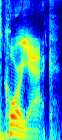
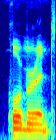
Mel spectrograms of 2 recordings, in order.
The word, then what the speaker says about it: Corak: corak corak no uh it's it's corak it took me a long time to say it right too we're going to get revenge for cor cor corar no corak took me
